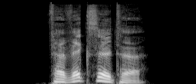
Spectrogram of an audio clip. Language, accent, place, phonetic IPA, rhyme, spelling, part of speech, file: German, Germany, Berlin, [fɛɐ̯ˈvɛksl̩tə], -ɛksl̩tə, verwechselte, adjective / verb, De-verwechselte.ogg
- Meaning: inflection of verwechseln: 1. first/third-person singular preterite 2. first/third-person singular subjunctive II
